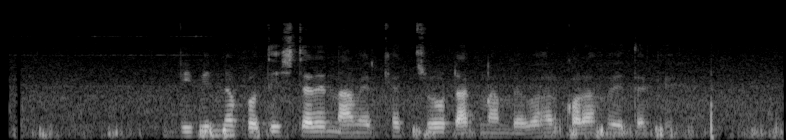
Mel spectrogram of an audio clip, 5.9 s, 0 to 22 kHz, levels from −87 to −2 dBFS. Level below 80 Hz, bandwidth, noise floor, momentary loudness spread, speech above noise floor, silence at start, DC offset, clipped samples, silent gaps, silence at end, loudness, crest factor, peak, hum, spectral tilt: -64 dBFS; 11 kHz; -50 dBFS; 21 LU; 21 dB; 0.25 s; under 0.1%; under 0.1%; none; 0 s; -29 LUFS; 22 dB; -10 dBFS; none; -7 dB/octave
